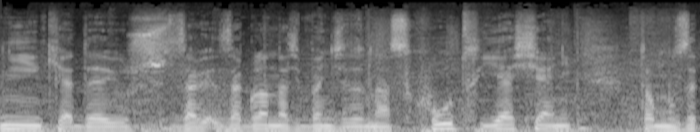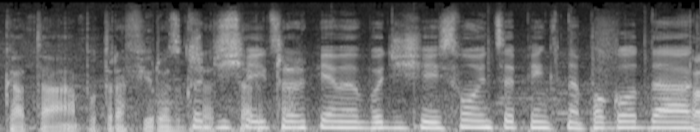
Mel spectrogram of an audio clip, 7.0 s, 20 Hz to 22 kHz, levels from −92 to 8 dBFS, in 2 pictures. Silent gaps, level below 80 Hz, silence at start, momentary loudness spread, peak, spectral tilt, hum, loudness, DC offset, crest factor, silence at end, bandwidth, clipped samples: none; -30 dBFS; 0 s; 4 LU; 0 dBFS; -5 dB/octave; none; -12 LUFS; under 0.1%; 12 dB; 0 s; 16 kHz; under 0.1%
